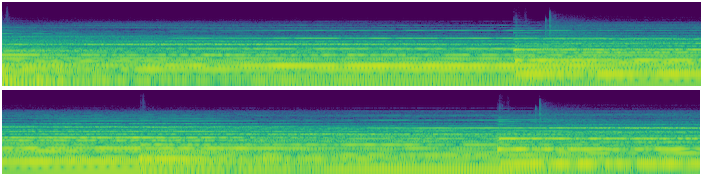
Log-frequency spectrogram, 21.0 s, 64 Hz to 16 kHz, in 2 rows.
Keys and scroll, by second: 1.9 space, 5.1 space, 13.5 space, 14.1 super+i, 14.5 super++, 16.2 super+z, 20.5 space.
